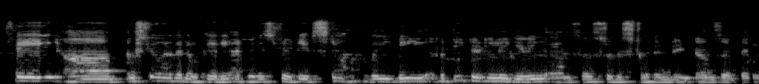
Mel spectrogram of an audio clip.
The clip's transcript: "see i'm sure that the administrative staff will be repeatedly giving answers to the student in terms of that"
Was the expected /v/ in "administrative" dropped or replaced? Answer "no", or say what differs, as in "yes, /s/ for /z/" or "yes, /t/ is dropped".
no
